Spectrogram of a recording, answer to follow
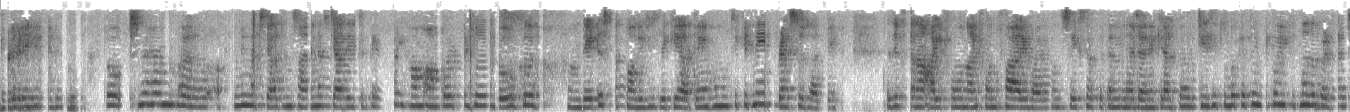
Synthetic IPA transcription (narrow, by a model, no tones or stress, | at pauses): ɽẽɦɛ̃ɛ̃ːbɪlkʊl | t̪oːʊsmẽɦɐmɐpninɐfsijaːt̪ɪnsaːninɐfsijaːt̪̚d̪eːksɐk̚t̪eɦɛ̃aːkiɦɐmaːmt̪ɔːɾpəɾd͡ʒoːloːɡmɖeːʈəsʈɛːknɔːloːd͡ʒɪzleːkʰeaːt̪eɦɛ̃ːɦɐmʊnsekɪt̪nepɾɛːsɦoːd͡ʒaːt̪eɦɛ̃ː | d͡ʒɪst̪əɾãːʔaːifoːnaːifoːnfʰaːɪʋaːifʰoːnseːksəkɪt̪ənɪnad͡ʒaːnekeaːt̪aɔːɾt͡ʃiːzẽt̪oloːɡ̚kɛt̪ẽɦɛ̃d̪eːkʰoikɪt̪nazɐbəɾd̪əs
